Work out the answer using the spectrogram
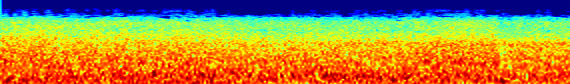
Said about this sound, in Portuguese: Imagine que você está na praia. Sol forte, calor, vindo do mar.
